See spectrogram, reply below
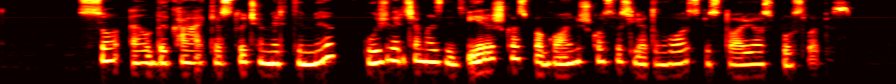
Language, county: Lithuanian, Kaunas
